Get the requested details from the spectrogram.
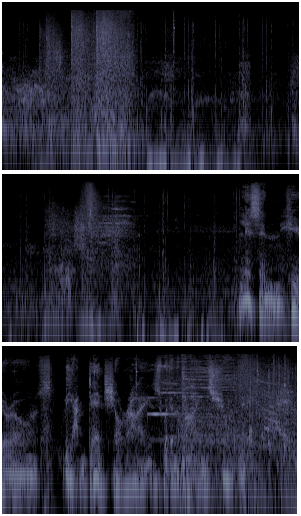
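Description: Game sound effects of spells and hits burst and clash.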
